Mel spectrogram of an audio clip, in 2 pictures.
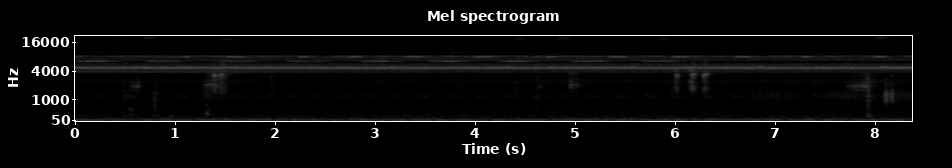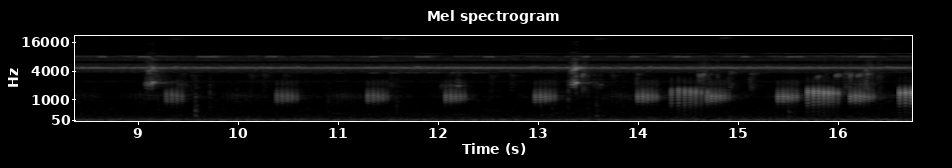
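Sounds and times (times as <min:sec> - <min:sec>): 
constant high-pitched insect hum in French Guiana: 0:00.2 - 0:16.7
lesser treefrog and tree frogs giving short nasal croaks in French Guiana: 0:10.4 - 0:10.7, 0:11.3 - 0:12.4, 0:13.0 - 0:16.7.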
